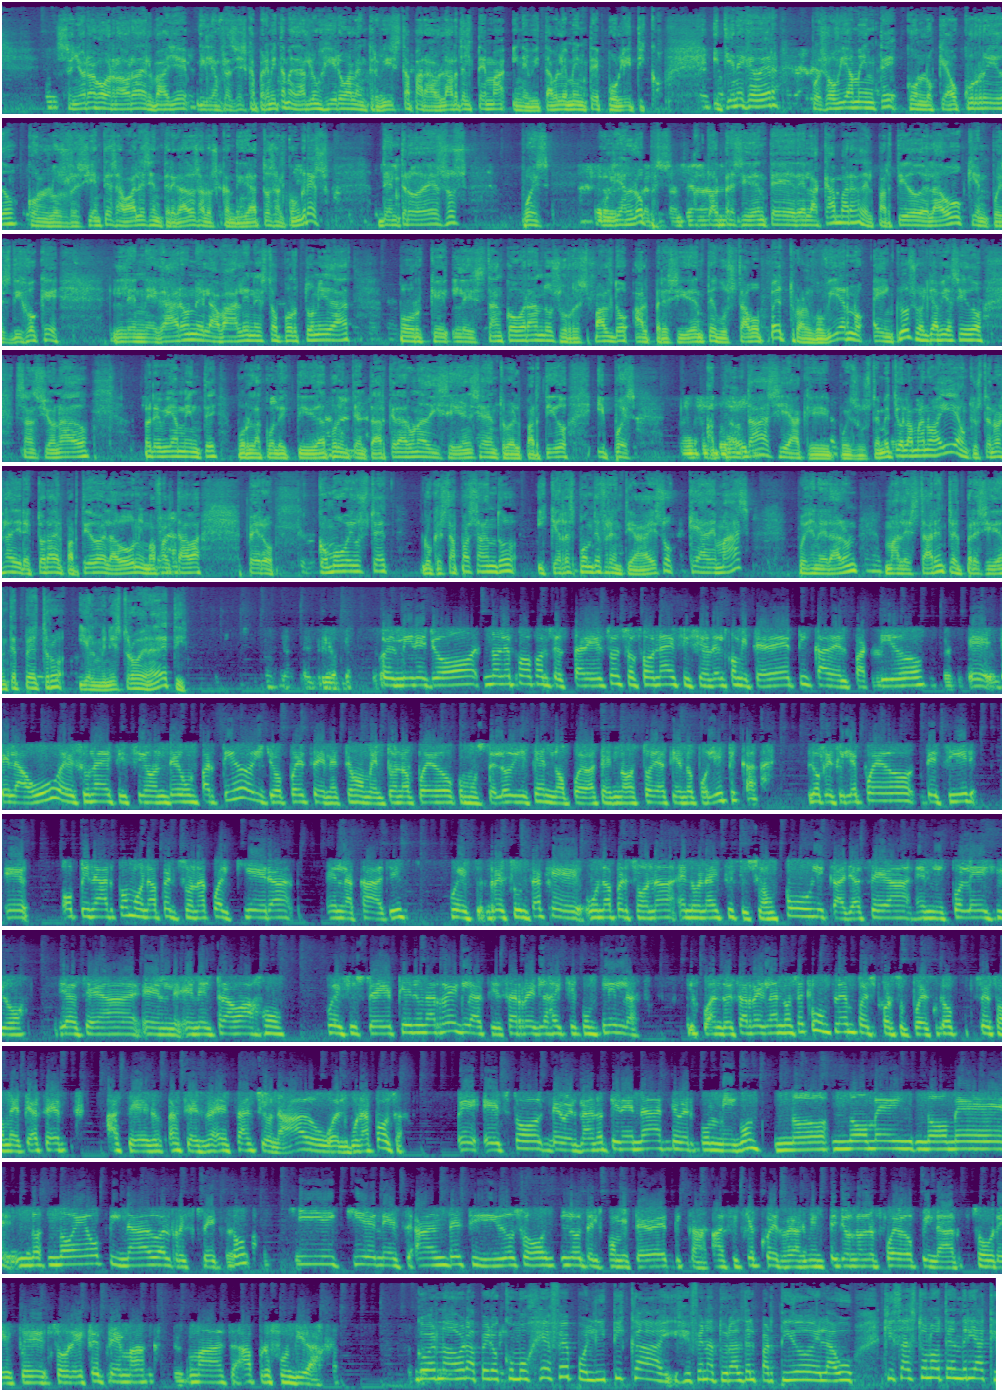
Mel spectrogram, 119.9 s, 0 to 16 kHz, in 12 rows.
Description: En los micrófonos de La W, con Julio Sánchez Cristo, habló la gobernadora del Valle, Dilian Francisca Toro, sobre la polémica política que se ha desatado en el Partido de la U, luego de que esta colectividad le negara el aval a Julián López, presidente de la Cámara, para participar en las elecciones legislativas de 2026.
